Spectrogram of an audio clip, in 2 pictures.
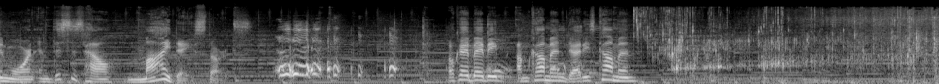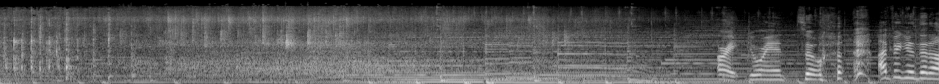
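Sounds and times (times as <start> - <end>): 
speech: 0.0 - 3.1, 4.5 - 6.6, 16.6 - 18.7
water running from a tap: 5.9 - 16.7.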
